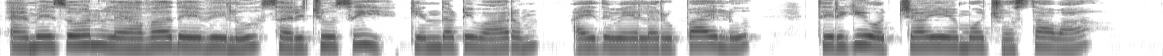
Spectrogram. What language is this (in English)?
Telugu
